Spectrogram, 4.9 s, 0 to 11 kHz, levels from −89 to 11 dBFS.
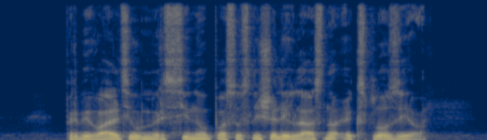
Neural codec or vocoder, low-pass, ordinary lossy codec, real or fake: none; none; none; real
